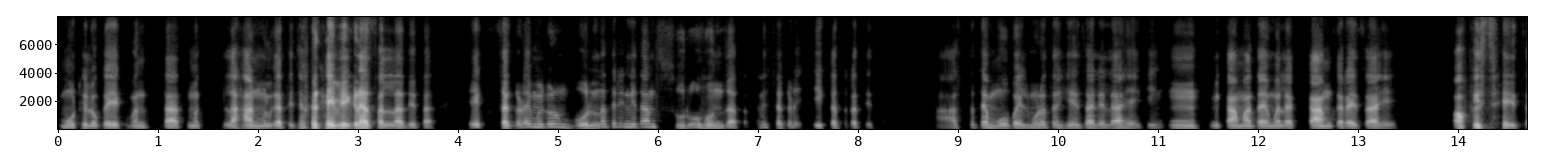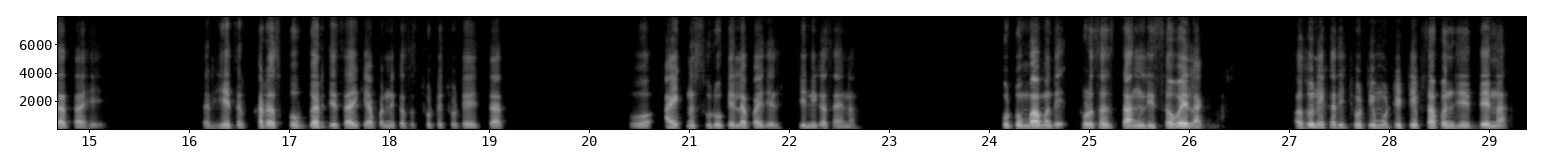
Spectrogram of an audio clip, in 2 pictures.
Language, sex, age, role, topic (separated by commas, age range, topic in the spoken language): Marathi, male, 35-39, host, ऐकून घेण्याची सवय कुटुंबात कशी लावता येईल?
